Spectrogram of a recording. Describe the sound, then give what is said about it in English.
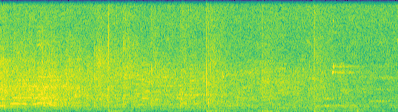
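A basketball is dribbled a few times before a free throw in a high school girls' game, its low thumps spaced through a steady crowd murmur with voices in the background. “Two dribbles. She'll measure it on its way.”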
